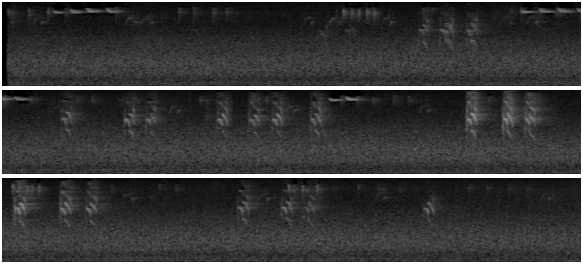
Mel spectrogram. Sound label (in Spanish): Cotorra de Kramer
